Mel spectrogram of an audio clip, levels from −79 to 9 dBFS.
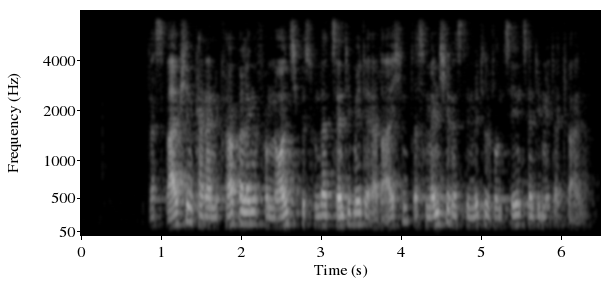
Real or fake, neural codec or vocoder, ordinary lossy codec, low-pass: real; none; none; 7.2 kHz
